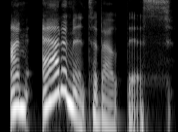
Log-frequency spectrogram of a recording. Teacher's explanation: Firm, flat, no rising pitch. · When someone says, I'm adamant about this, listen to how the voice rises slightly on adamant and stays firm, almost flat, no uncertainty in the pitch.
